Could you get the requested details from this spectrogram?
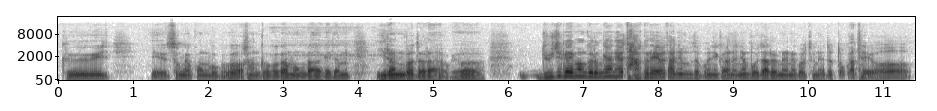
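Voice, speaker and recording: A middle-aged male pastor telling a story to his congregation in a relaxed, conversational way, acting out the dialogue as he goes. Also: medium pitch, moderate pace, creaky. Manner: conversational, animated retelling with quoted dialogue. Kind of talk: storytelling in a church discussion.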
